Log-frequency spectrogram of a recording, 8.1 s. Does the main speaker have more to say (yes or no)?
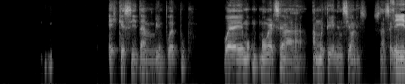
no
